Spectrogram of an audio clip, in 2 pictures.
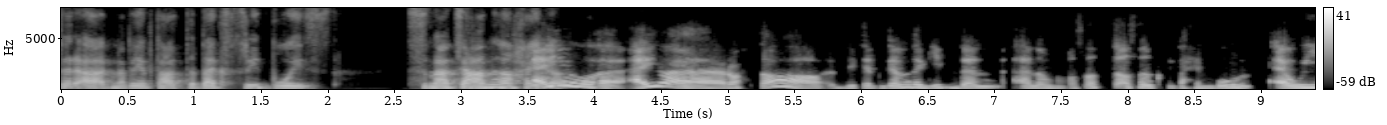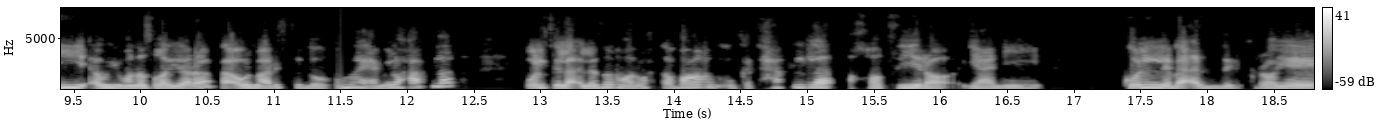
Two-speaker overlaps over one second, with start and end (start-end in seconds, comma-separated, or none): none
